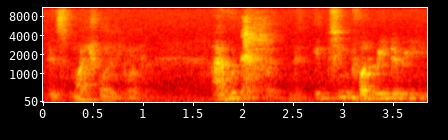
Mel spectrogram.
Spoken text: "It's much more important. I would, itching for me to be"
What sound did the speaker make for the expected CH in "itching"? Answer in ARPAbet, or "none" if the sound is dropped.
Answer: S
